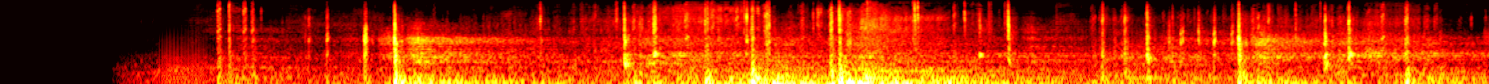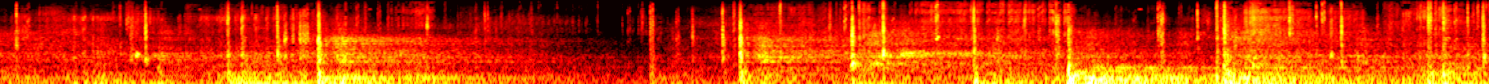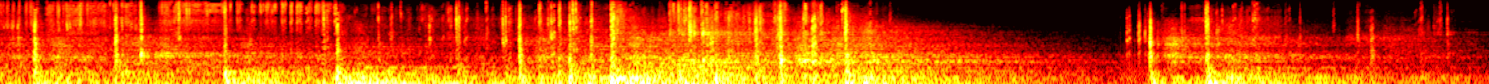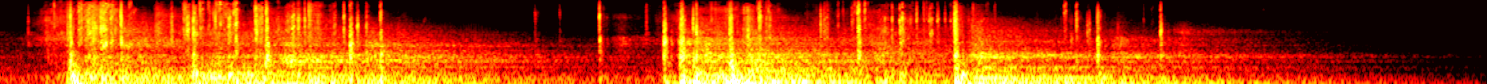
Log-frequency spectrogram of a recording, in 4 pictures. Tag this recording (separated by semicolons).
cracks; creaky; effect; fx; horror; plexiglas; sci-fi; sfx; sound-design; sound-effect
